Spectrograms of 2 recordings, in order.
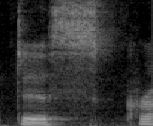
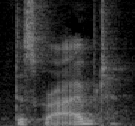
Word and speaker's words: described: carried so described um we have the second syllable stress letter e says the if sound described um no sound for letter e so think about it like D or duh and then subscribe described and your other word um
